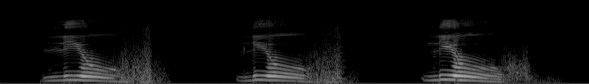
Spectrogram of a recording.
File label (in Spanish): Zapoteco Albarradas, santo domingo albarradas; comestibles; raíz; INALI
